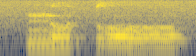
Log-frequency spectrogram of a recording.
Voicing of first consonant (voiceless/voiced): voiced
